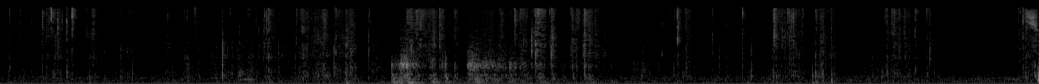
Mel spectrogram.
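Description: Clear cellophane bags crinkling in irregular, scattered crackles as they are handled and shuffled, a little louder about four seconds in.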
